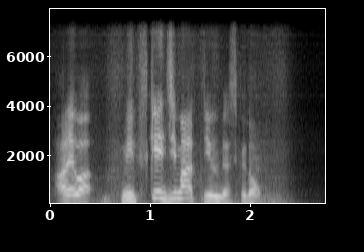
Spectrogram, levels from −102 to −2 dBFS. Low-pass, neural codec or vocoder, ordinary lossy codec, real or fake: 7.2 kHz; codec, 16 kHz, about 1 kbps, DyCAST, with the encoder's durations; none; fake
